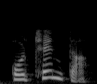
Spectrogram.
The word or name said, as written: ochenta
